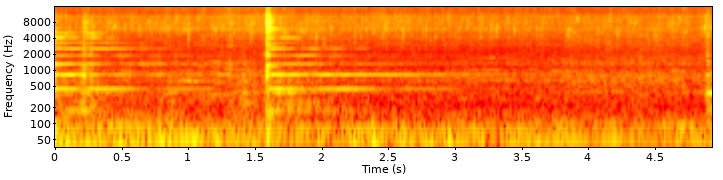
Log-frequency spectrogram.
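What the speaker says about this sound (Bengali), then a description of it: "কাঁকড়গুলোকে একটু উল্টো পাল্টে নিয়ে ভেজে নিচ্ছি কিন্তু খুব কড়া করে ভাজবো না" Teasel gourd (kakrol) pieces frying in oil and being turned over, a steady close sizzle with a single sharp clack of utensil against pan near the start, no speech.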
